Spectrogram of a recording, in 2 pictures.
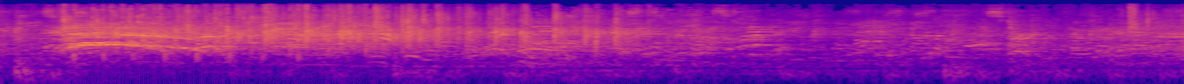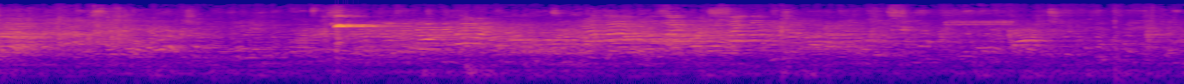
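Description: Young women shout and call out to each other across an echoing indoor hall.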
